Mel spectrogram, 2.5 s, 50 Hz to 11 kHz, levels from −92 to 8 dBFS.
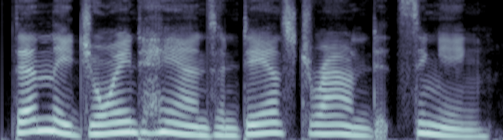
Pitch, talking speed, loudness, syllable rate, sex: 210 Hz, 215 wpm, -15 LUFS, 5.1 syllables/s, female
